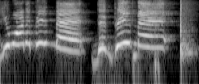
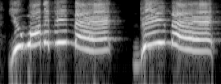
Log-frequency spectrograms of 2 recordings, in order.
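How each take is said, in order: First: Imitating Keke again. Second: High, loud mock Keke line; imitating Keke. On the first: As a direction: drag it out, sassy and high. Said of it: "But she said". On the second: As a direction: squeal it like a sassy reality star. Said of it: "she was like".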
